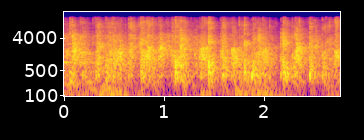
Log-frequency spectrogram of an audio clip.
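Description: Sustained applause from an audience, a dense crackle of many hands clapping at once, steady and fairly loud throughout with no voices standing out.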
